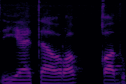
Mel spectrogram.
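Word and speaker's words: يترقب: When we want to pronounce يَتَرَقَّبَ, we pronounce it with caution. We pronounce it cautiously. Why? Because we have two letters of تَرْقِيق, one letter of ra with tafkhim, and then a qaf with tashdeed, with shatta and tafkhim. We have to, we have to pronounce it deliberately, with caution.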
